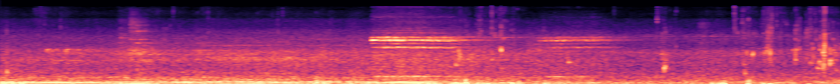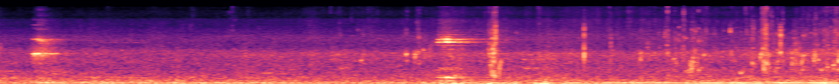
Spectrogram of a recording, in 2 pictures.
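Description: Water splashes and trickles as hands work in a basin.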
